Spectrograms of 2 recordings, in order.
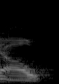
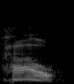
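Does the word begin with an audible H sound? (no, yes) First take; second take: no; yes. First: It begins with no H sound at all. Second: It begins with an audible H sound. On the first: "aqui é all" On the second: "palavras em inglês"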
